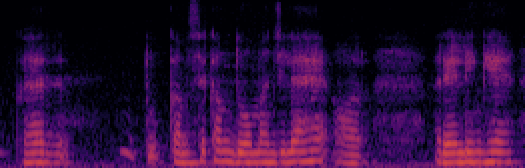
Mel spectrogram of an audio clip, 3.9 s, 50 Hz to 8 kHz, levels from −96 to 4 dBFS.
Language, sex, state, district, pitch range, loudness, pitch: Hindi, female, Uttar Pradesh, Varanasi, 160-175 Hz, -46 LUFS, 165 Hz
